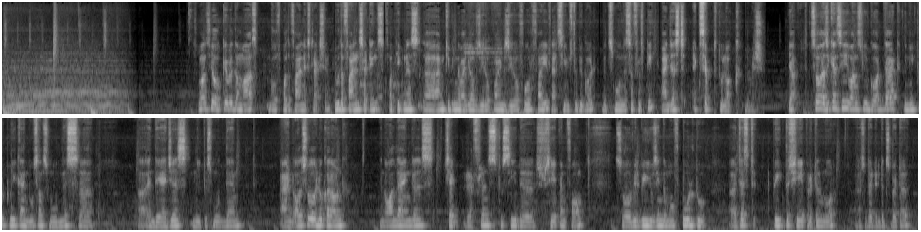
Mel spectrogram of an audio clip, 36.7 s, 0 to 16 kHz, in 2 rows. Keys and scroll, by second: 13.3 0, 14.5 4, 14.8 5, 22.0 ctrl+z, 33.6 s.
